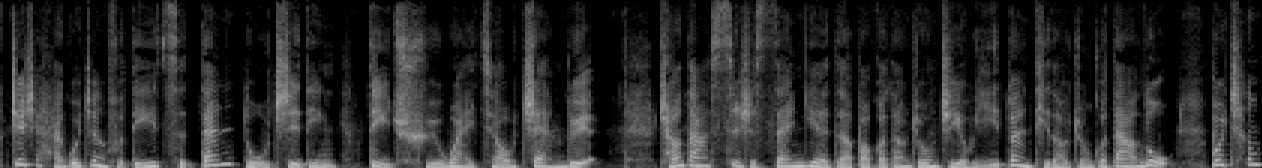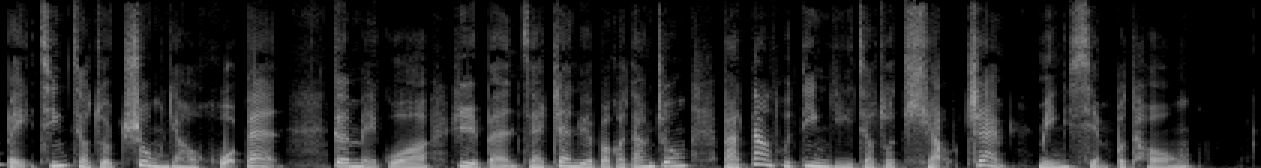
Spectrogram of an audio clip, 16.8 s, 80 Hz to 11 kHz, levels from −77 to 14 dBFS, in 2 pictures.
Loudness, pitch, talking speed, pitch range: -20 LUFS, 210 Hz, 270 characters per minute, 180-245 Hz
